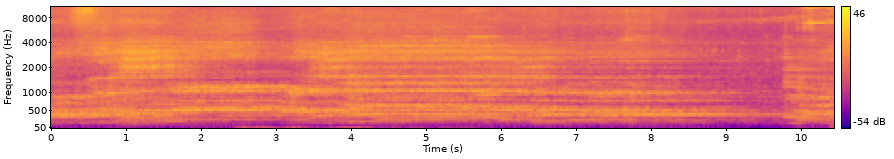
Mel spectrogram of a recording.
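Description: Mixed choir singing a sustained hymn-like piece with keyboard and acoustic guitar accompaniment, in a reverberant church. It briefly falls softer near the end, then comes back in.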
